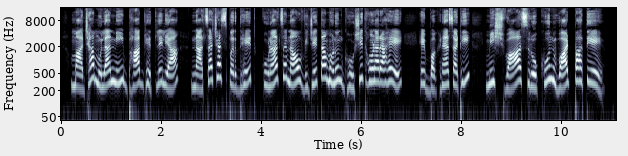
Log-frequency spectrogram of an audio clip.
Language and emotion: Marathi, surprised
